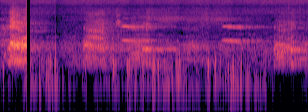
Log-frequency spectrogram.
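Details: Raven producing a loud, harsh opening note, then softer rasping calls and a final hoarse call, with faint whistled bird notes behind.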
